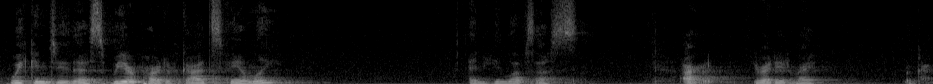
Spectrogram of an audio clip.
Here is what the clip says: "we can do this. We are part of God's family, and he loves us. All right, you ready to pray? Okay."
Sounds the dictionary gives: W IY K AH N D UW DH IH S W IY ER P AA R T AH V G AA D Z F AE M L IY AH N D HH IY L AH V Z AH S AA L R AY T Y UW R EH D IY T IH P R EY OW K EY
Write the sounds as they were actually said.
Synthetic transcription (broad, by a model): W IY K AH N D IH DH IH S W IY ER P AA R T AH V G AA D Z F AE M L IY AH N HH IY L AH V Z AH S AA L R AY T Y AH R EH D IY T IH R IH OW K EY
